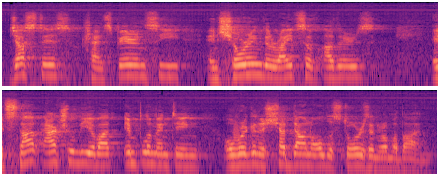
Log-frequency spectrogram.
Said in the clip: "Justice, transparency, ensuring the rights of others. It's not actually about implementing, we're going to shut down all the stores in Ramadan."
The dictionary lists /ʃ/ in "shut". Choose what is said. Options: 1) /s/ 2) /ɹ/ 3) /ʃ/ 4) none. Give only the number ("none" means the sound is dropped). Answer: 3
